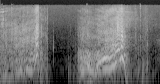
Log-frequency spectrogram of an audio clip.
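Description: Zipper on an Italian leather bag from The Bridge being pulled: two steady rasping strokes, each about a second long, separated by a brief pause, with a few faint clicks after.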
